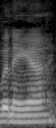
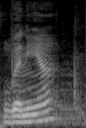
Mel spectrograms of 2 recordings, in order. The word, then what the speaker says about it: Linnea: following the story of now I pronounced her name Lena in the movie It's Linea so either way but it has real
